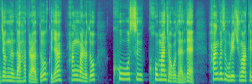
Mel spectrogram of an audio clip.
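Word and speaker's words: Costco: 그래서 코스트코 이렇게 얘기하시면 그거는 저도 좀 듣기가 좀 약간 어색할 때가 있어요. 왜냐면 전혀 발음이 다르니까.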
